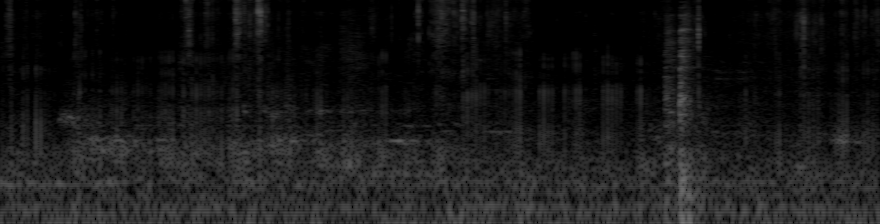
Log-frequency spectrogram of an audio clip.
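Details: Very small kitten giving a loud, sweet purr, a continuous low rumble with rhythmic pulsing, accompanied by soft rustles and handling noises close by.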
